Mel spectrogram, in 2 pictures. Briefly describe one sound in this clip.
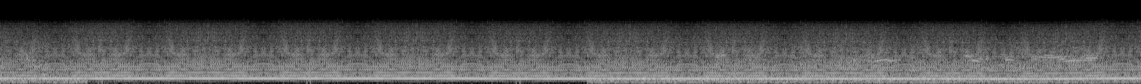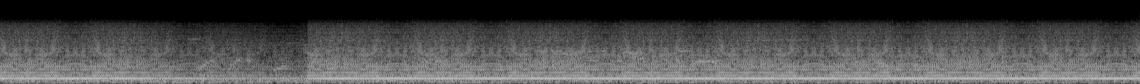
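Propeller engines drone steadily at full power.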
